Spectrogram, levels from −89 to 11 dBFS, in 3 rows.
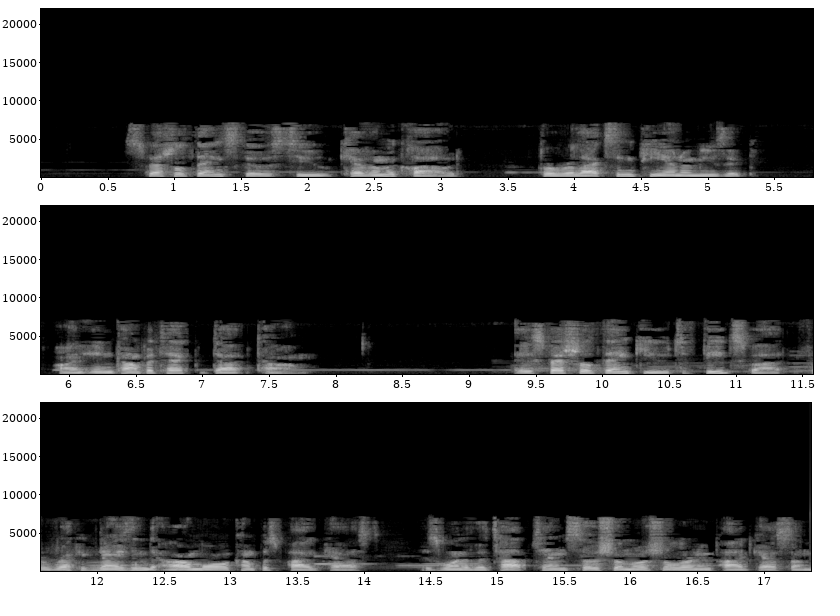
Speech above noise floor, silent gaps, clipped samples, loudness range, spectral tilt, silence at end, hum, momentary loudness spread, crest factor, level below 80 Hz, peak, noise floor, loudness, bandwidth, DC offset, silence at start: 51 dB; none; under 0.1%; 3 LU; -5.5 dB/octave; 0 s; none; 10 LU; 20 dB; -68 dBFS; -2 dBFS; -72 dBFS; -21 LUFS; 7.4 kHz; under 0.1%; 0.65 s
